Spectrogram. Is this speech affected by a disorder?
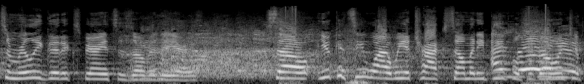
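No.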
